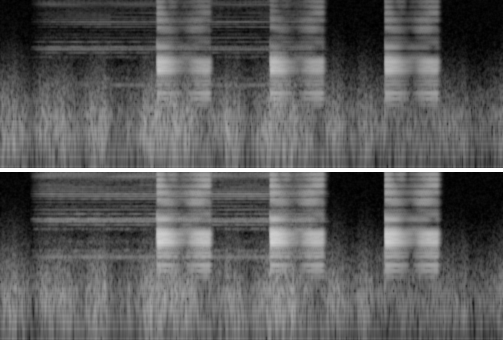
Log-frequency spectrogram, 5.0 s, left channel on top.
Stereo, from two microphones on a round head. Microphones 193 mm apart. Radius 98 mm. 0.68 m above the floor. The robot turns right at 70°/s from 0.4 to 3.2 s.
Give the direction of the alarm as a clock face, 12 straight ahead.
5 o'clock.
